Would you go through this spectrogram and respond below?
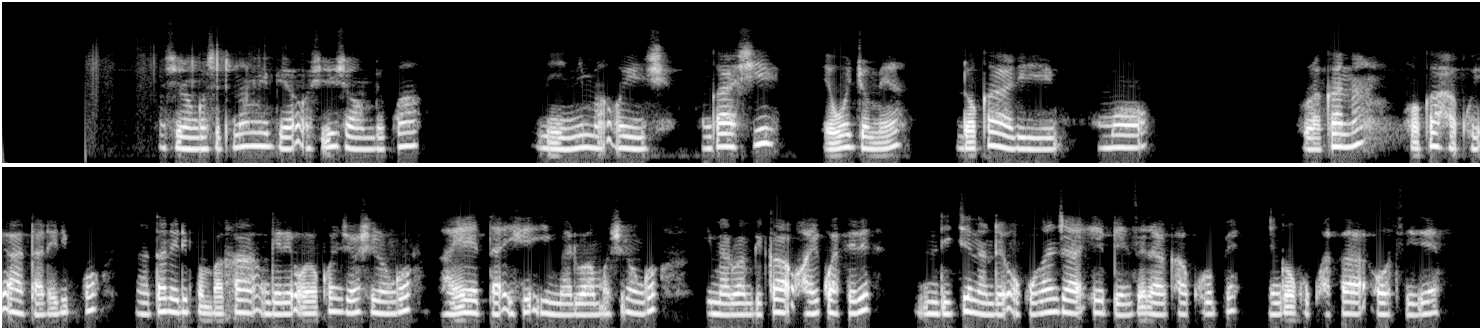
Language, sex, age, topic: Oshiwambo, female, 18-24, agriculture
